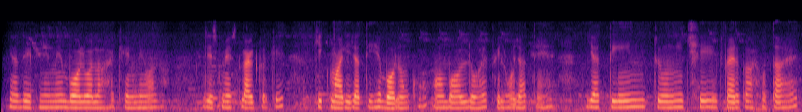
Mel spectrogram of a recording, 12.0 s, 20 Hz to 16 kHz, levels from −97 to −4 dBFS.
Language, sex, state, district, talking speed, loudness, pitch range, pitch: Hindi, female, Uttar Pradesh, Muzaffarnagar, 165 wpm, -30 LUFS, 185-200 Hz, 195 Hz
